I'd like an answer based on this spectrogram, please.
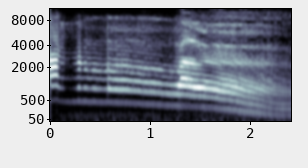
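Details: Cat producing a long wailing meow over two seconds, swelling midway and then sliding steadily downward in pitch toward the end.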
